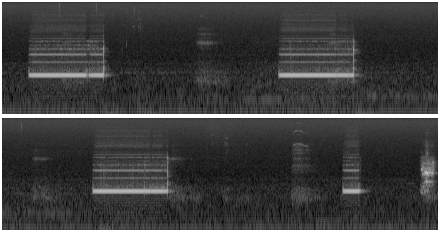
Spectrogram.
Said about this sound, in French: Vous allez être mis en relation avec votre correspondant. Numérotation en cours.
